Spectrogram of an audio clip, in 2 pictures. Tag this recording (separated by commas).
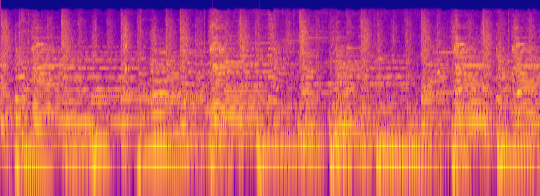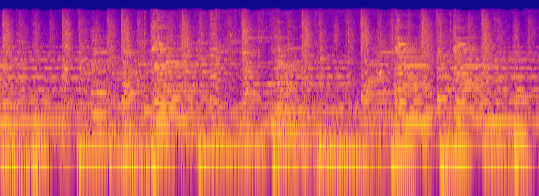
Punk rock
